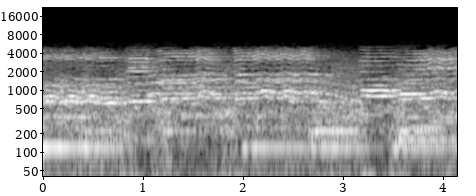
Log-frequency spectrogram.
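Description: A man and a woman singing a Navarrese jota in duet, holding long notes with vibrato, accompanied by acoustic guitar and accordion.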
